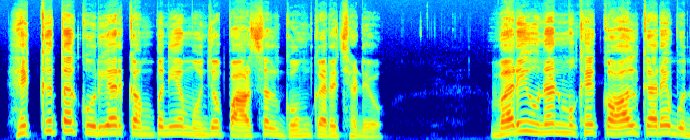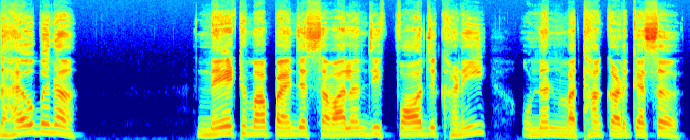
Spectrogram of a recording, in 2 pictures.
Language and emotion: Sindhi, angry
